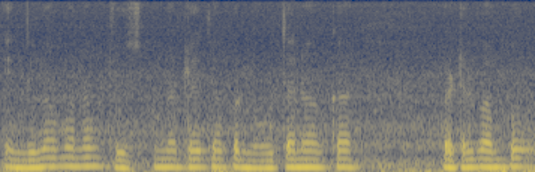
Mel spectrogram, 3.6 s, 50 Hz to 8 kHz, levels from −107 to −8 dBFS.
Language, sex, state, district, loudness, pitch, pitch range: Telugu, male, Andhra Pradesh, Krishna, -30 LUFS, 140 Hz, 135-145 Hz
